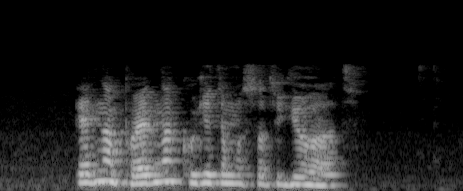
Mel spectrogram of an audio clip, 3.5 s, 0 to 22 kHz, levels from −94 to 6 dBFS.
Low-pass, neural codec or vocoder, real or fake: 5.4 kHz; none; real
